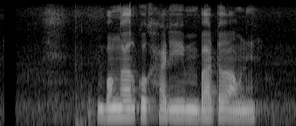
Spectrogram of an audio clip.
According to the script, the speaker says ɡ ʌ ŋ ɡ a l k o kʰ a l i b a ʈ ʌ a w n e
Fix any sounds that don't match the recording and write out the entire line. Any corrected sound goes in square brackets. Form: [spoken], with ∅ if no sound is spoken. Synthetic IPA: [b] ʌ ŋ ɡ a l k o kʰ a [ɽ] i b a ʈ ʌ a w n e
